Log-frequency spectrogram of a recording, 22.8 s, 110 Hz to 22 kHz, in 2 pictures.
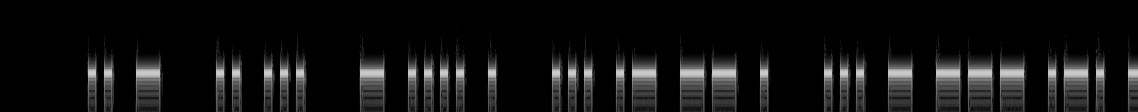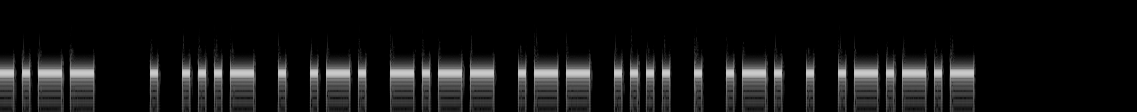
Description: Morse code, heard as a keyed tone, about 15 wpm, 700 Hz. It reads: IT IS THE SAME STORY EVERYWHERE.
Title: Sentences from Top 1600 Words 15wpm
